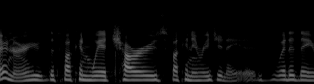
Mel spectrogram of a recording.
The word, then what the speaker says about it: churro: I understand that it's probably churro. Churro. You gotta roll the R's.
